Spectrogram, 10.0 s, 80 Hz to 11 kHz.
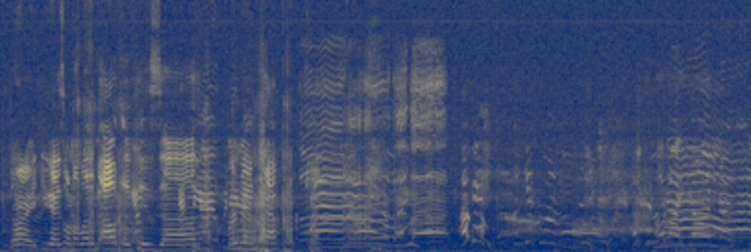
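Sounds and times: children crying out high-pitched: 4.1 - 10.0.

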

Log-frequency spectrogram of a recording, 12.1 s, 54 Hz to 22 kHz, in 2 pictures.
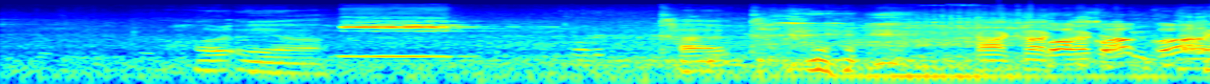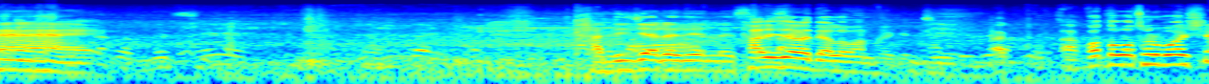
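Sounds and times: street noise with faint traffic: 0.0 - 12.0
man laughing: 3.7 - 6.0.

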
